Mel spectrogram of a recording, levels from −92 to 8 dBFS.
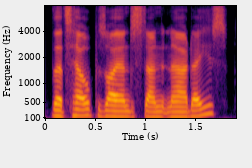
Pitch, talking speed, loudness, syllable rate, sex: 140 Hz, 220 wpm, -16 LUFS, 6.5 syllables/s, male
